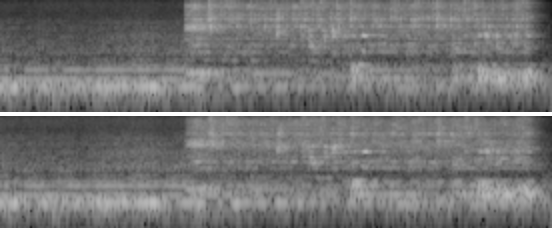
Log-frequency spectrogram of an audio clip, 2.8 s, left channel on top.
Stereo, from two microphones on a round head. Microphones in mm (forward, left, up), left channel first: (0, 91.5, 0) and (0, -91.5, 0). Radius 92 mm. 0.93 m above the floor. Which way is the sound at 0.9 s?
55° left (ahead or behind).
